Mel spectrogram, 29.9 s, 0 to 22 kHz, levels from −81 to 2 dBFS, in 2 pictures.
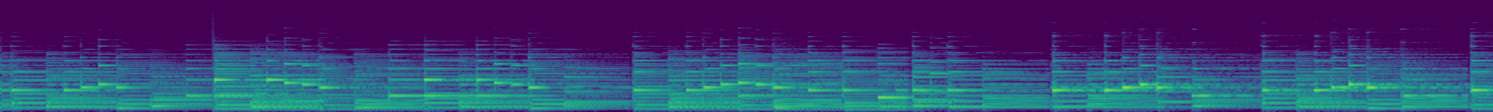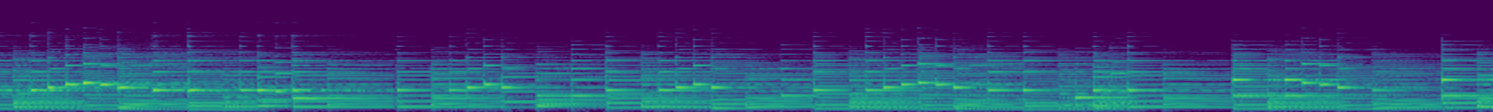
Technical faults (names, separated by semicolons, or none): none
